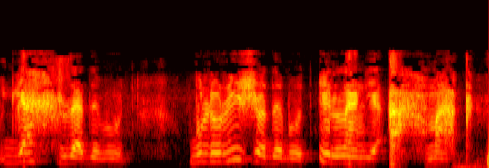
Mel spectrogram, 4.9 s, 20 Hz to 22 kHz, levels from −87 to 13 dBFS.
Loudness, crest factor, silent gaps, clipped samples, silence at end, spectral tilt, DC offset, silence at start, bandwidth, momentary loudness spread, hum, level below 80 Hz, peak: -19 LUFS; 18 dB; none; under 0.1%; 0.15 s; -1.5 dB/octave; under 0.1%; 0 s; 6.6 kHz; 14 LU; none; -62 dBFS; -4 dBFS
